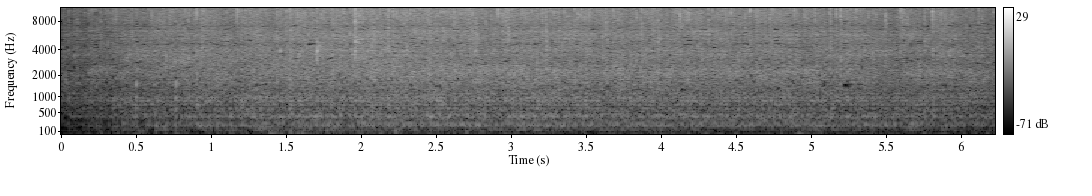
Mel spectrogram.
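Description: Audience applauding, swelling in over the first second, holding steady, then tapering off near the end.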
